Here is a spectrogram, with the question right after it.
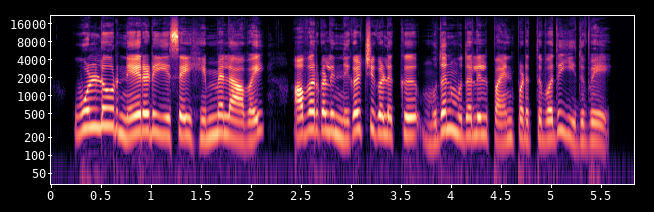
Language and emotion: Tamil, neutral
